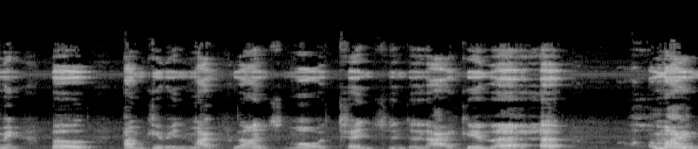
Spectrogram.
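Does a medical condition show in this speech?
Yes: facial palsy; can barely hear own speech.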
